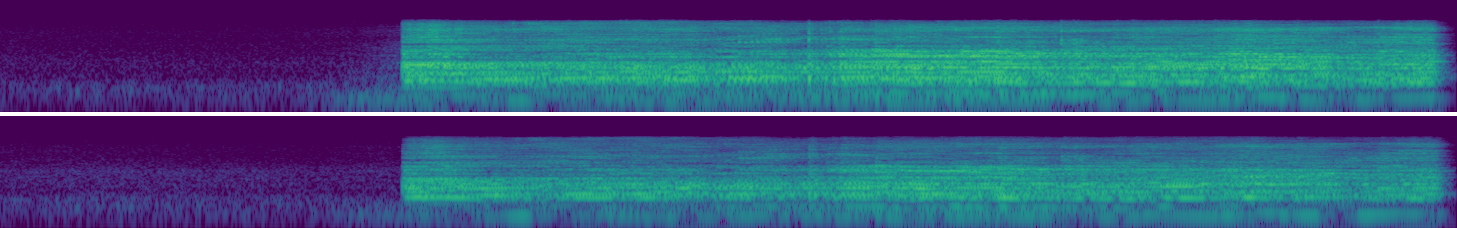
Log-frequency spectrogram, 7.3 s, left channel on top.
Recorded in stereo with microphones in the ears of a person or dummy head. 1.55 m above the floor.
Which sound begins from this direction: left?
A zipper, at 2.0 s.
